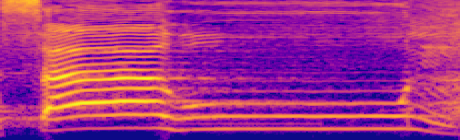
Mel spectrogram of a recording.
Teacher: آخر میں نون کو ظاہر کریں، قلقلہ نہ کریں. ساہون یہ غلط ہو گیا.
